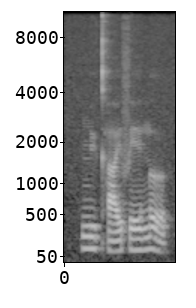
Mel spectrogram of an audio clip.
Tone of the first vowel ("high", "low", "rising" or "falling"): falling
